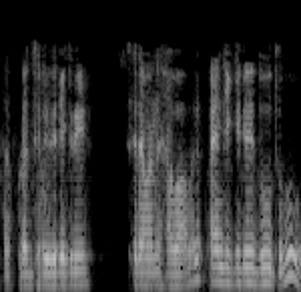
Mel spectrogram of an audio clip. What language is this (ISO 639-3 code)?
ori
